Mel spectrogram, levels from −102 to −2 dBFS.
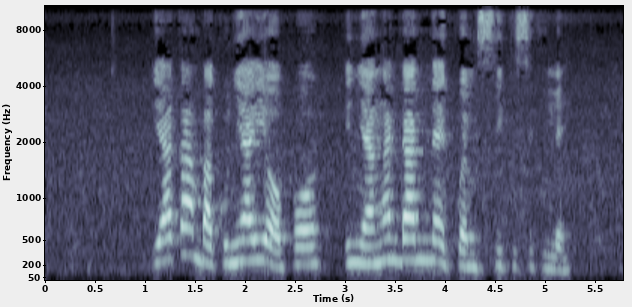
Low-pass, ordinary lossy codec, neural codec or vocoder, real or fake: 9.9 kHz; AAC, 64 kbps; none; real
